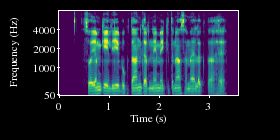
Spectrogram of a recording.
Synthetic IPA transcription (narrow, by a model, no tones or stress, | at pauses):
swɐjəmkeliebʱʊɡt̪aːnkɐɾnemẽkɪt̪nasɐməjlɐɡt̪aɦɛː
